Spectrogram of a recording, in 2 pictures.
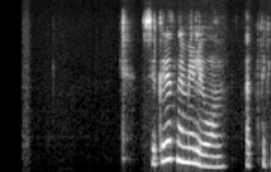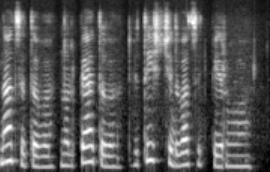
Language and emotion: Russian, neutral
